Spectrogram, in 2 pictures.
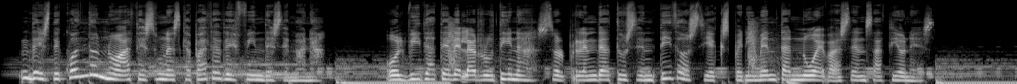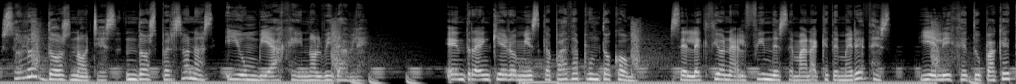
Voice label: RADIO CASTELLANO

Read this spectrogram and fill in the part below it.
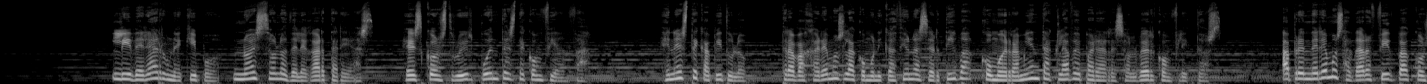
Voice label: E-Learning Castellano

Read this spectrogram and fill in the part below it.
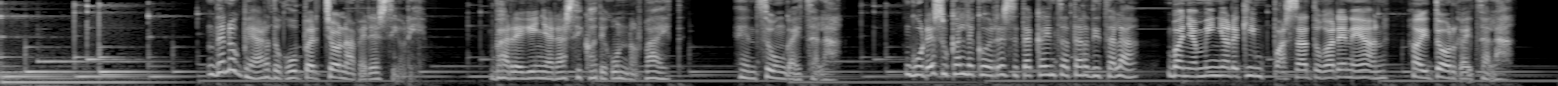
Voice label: Publi Euskera

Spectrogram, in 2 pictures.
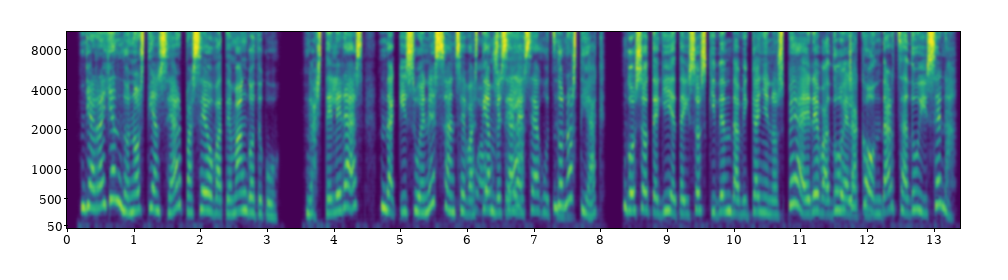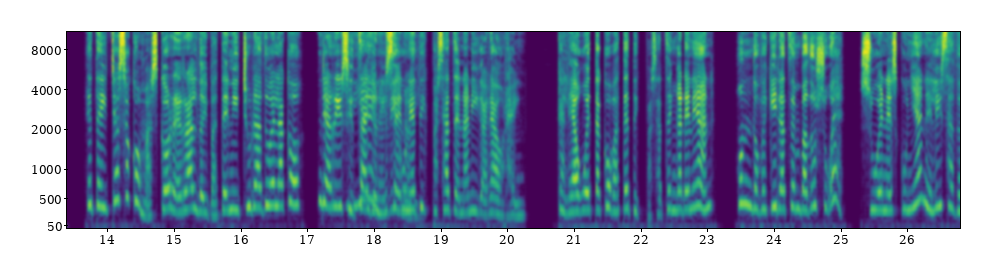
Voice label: Audioguia; Donosti

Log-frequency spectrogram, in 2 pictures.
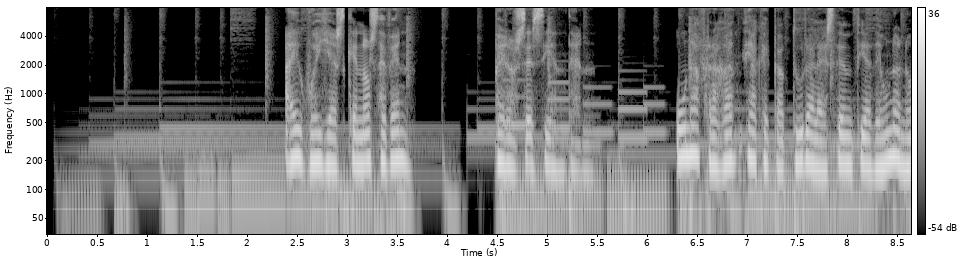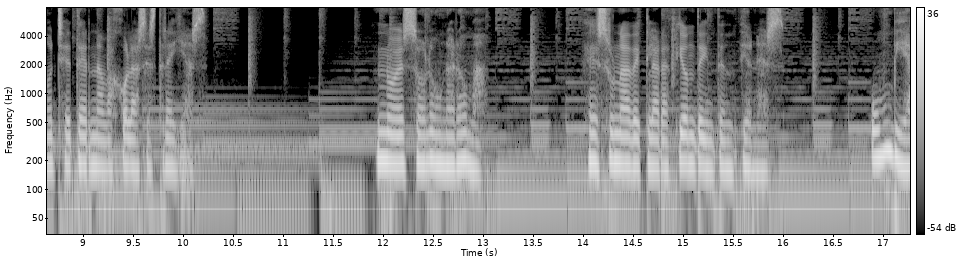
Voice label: Publi Castellano

